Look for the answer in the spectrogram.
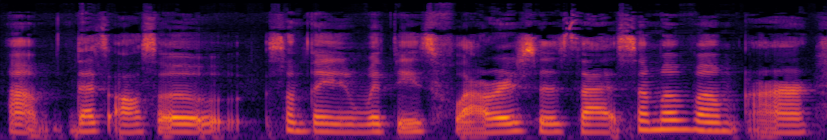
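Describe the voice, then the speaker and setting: A woman in her thirties, hoarse and breathy while recovering from illness, chatting casually as she makes a card and laughing often. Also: mid-range voice, steady tone, moderate pace, a little mellow. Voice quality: croaky and breathy. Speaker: card-making crafter. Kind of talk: casual crafting vlog.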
